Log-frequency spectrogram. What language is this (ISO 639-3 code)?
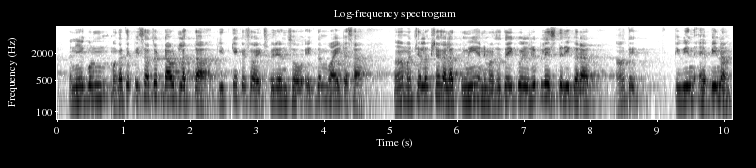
kok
